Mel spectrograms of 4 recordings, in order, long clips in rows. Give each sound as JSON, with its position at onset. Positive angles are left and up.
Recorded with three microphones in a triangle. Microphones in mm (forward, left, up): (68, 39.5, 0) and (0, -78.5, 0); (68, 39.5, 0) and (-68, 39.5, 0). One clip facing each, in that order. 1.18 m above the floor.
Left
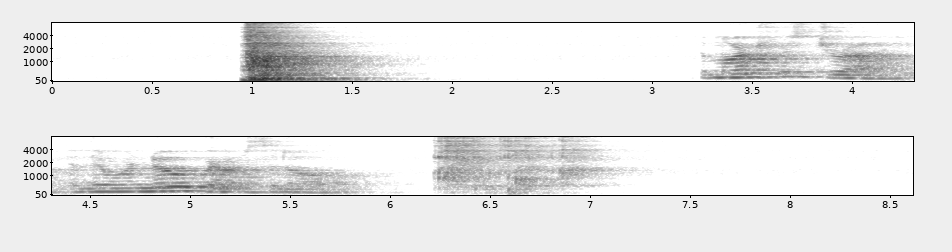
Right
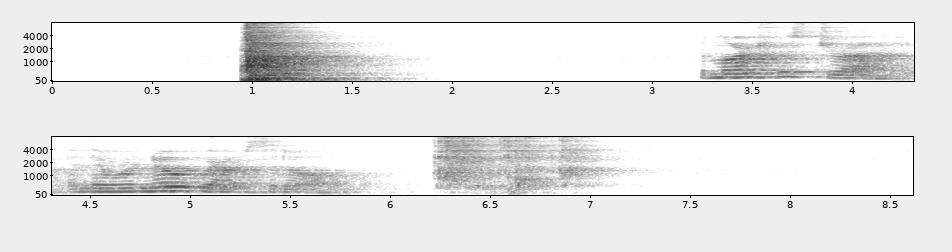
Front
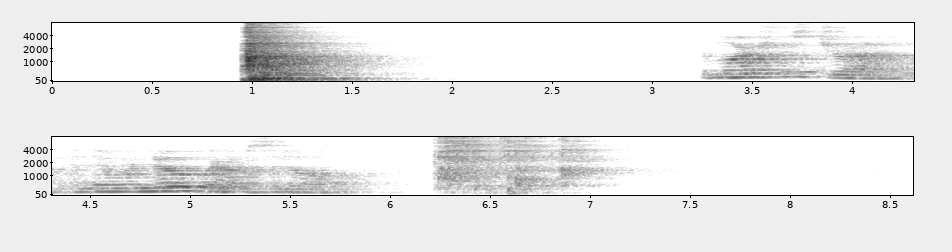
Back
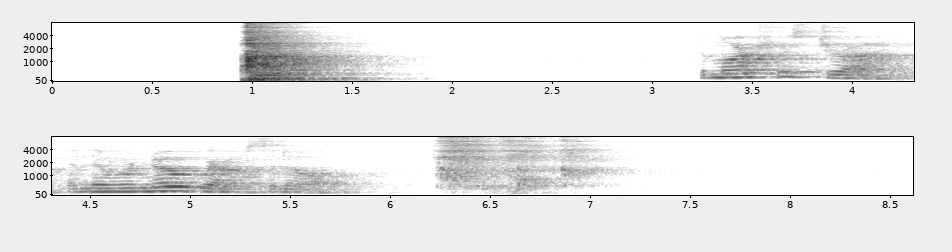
{"t": 0.9, "sound": "a door slam", "azimuth_deg": -110, "distance_m": 2.5}
{"t": 3.2, "sound": "a woman speaking", "azimuth_deg": 180, "distance_m": 2.0}
{"t": 6.2, "sound": "crushing", "azimuth_deg": -10, "distance_m": 4.5}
